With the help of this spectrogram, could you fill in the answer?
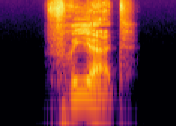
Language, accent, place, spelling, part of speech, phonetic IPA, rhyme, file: German, Germany, Berlin, friert, verb, [fʁiːɐ̯t], -iːɐ̯t, De-friert.ogg
- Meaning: inflection of frieren: 1. third-person singular present 2. second-person plural present 3. plural imperative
